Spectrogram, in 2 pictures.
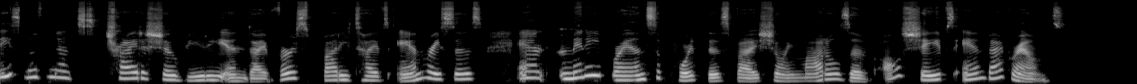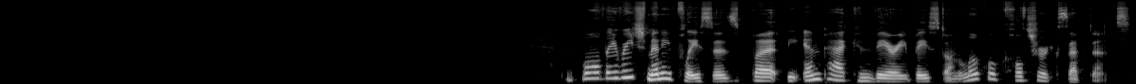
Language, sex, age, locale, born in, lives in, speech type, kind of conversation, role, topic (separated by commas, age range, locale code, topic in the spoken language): English, female, 50-54, en-US, United States, United States, read, expert-assistant, expert, How does the concept of beauty differ globally?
